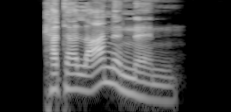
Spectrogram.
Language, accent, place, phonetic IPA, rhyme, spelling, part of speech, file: German, Germany, Berlin, [kataˈlaːnɪnən], -aːnɪnən, Katalaninnen, noun, De-Katalaninnen.ogg
- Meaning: plural of Katalanin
